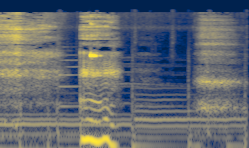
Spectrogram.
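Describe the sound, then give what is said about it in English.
A drawn-out yawn: a breathy intake swelling into a brief voiced moan, then trailing off into soft exhaled breaths. “Excuse me, I definitely just yawned.”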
